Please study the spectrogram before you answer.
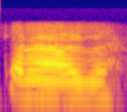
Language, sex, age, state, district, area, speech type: Manipuri, female, 45-60, Manipur, Churachandpur, urban, conversation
